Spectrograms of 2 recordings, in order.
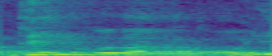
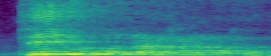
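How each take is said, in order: First: Said in the usual way. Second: Louder, sharp order to take them out; a pastor ordering them removed, loud; retold order. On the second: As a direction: snap out the order. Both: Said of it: "갑자기 그래요".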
